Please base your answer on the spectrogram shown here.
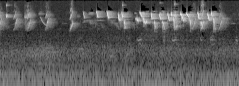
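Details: Saffron finch, male singing with female calls, played to stimulate caged birds to sing: bright chirped notes, sparse at first, then dense rapid twittering phrases, high and buzzy, with faint low background hum.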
